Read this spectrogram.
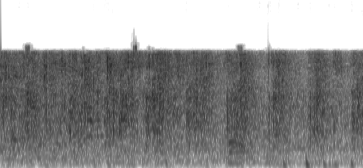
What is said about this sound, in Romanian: aplaudați în Sfânta Biserică.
